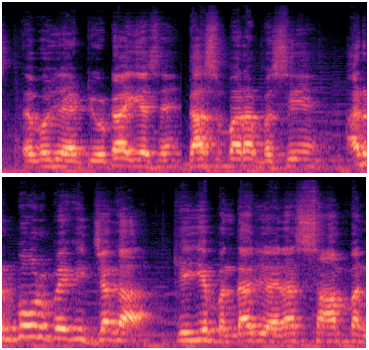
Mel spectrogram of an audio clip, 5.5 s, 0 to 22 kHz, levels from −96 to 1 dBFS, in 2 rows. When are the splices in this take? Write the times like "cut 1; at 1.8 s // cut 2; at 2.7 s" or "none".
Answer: cut 1; at 1.3 s // cut 2; at 2.6 s // cut 3; at 3.9 s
